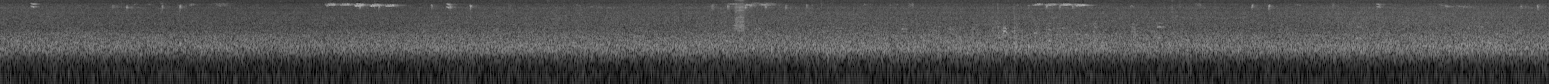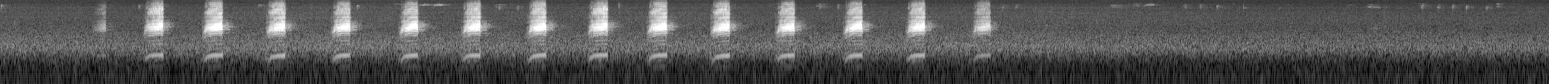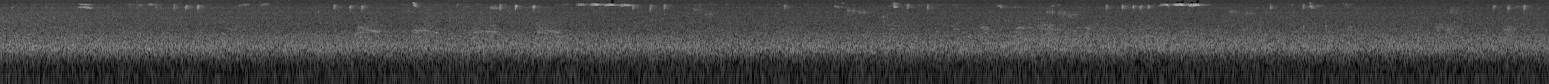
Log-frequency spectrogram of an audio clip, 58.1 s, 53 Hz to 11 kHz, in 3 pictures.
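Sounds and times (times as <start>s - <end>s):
wind in trees: 0.0s - 58.0s
duck quacking: 20.5s - 31.8s.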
